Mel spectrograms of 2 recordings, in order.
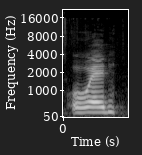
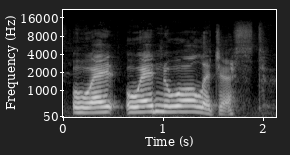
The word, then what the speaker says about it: oenologist: And C is oentologist. Where did you put that T? Where have you found that T? Oenologist.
